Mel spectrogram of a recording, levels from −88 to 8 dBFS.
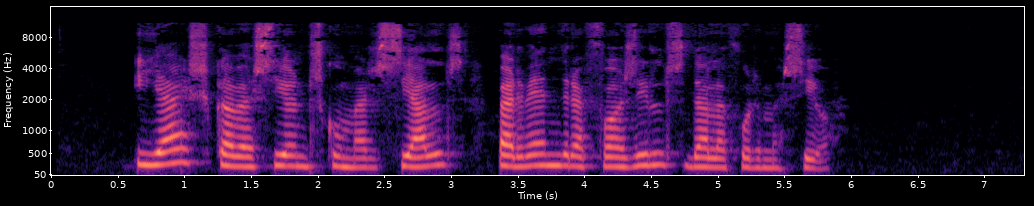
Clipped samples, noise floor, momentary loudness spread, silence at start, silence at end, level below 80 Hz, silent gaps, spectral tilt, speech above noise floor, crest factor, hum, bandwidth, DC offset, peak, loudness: under 0.1%; -74 dBFS; 10 LU; 0.65 s; 1.5 s; -72 dBFS; none; -4 dB/octave; 51 dB; 18 dB; none; 11.5 kHz; under 0.1%; -6 dBFS; -24 LUFS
